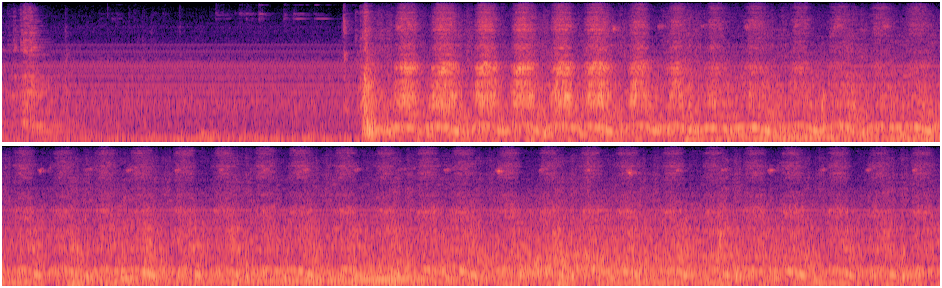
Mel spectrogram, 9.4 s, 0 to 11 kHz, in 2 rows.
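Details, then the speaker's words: VW bus (air-cooled flat-four) after 31 years in a field, cranking with weak spark and starting fluid: uneven chuffing beat of two to three per second with no firing; owner suspects a valve stuck open. "One of the valves is stuck open, I can hear it."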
